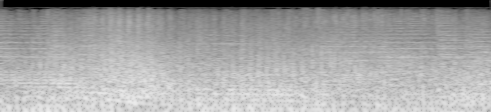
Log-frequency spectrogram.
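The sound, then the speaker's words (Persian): A helicopter flies overhead with a loud, steady roar and a fast rhythmic rotor chop that runs through the whole clip. No voices are heard. “این هلیکوپتر اینجا چی کار میکنه؟”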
